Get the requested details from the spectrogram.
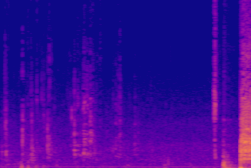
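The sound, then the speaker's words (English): Someone takes a sip of water: soft, faint slurping and wet mouth sounds, ending in a short, louder gulp. No one speaks. “Refreshing water.”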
